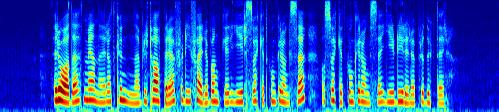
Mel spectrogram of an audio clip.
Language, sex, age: Norwegian, female, 32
